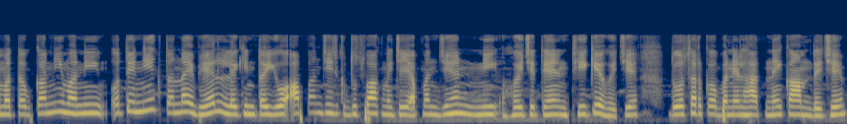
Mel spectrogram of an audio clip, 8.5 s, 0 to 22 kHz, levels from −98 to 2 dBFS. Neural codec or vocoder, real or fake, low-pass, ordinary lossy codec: none; real; none; none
